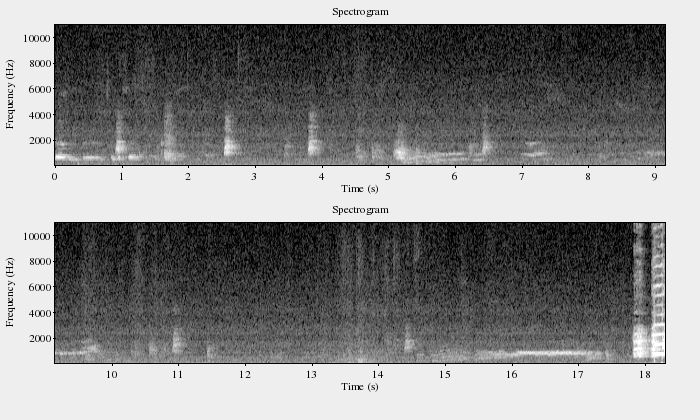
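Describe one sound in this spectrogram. A hen clucks softly close by.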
